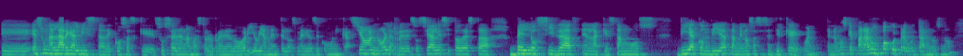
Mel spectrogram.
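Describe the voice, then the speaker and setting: A woman from Mexico co-hosts a podcast at a middling pitch. She talks in a thoughtful, measured way and stacks phrase after phrase into lists. The recording is slightly muffled. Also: steady tone, fairly bright tone. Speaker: podcast co-host. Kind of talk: reflective podcast conversation. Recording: slightly dull lo-fi sound.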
